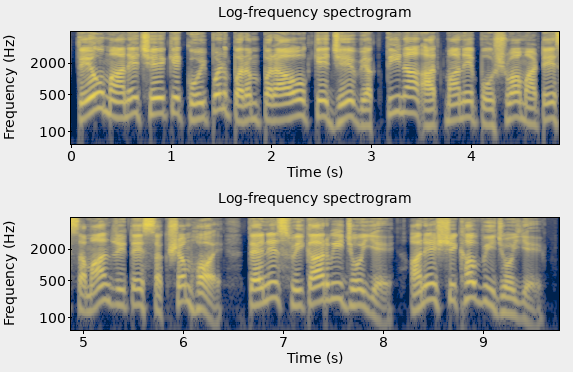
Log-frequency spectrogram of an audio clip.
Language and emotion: Gujarati, neutral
